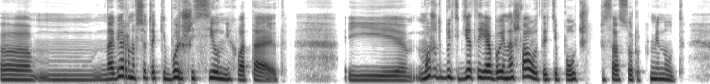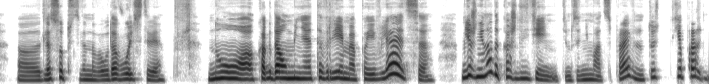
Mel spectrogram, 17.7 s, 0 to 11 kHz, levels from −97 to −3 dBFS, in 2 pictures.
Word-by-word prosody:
эм, 185 -1 -3
наверно, 260 +7 +3
всё-таки 240 -1 -3
больше 240 +2 +2
сил 245 +1 +2
не 210 -1 +1
хватает. 180 -2 -1 0.8
И 170 -1 -2
может 270 +4 +1
быть, 260 -3 -2
где-то 280 +5 +1
я 255 -1 +6
бы 250 +2 +3
и - - +3
нашла 260 +5 +3
вот 220 -6 +1
эти 205 +2 -2
полчаса, 190 0 -3
40 185 -2 -6
минут, 205 -6 -1 0.5
э, 165 0 -5
для 200 +2 0
собственного 190 -7 -4
удовольствия. 195 -2 -1 0.5
Но, 215 -2 +4
когда 245 +2 +6
у 240 - +6
меня 230 -1 +4
это 235 +3 -2
время 235 -4 +1
появляется, 210 - +1 0.3
мне 305 +7 +4
же 295 - -1
не 305 - +5
надо 420 -2 +2
каждый 230 -5 -3
день 190 -6 -4
этим 165 +2 -11
заниматься, 175 -1 -5
правильно? 240 - -2
То 275 +8 -6
есть 275 - -15 0.2
я 315 - -2
про 315 0 -1
210 Hz, 150 wpm, -23 LUFS, 185-250 Hz, 0.8 s, я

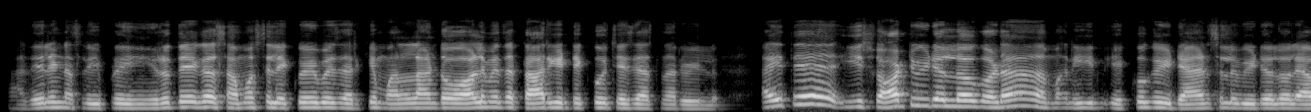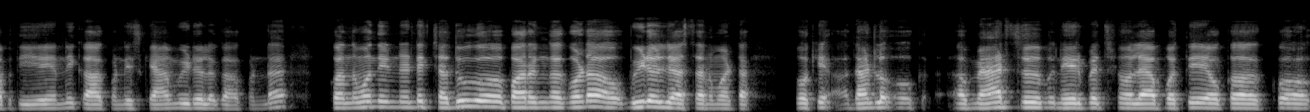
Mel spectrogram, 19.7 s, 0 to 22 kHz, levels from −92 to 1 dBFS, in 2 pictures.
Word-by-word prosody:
అదేలెండసలు 160 +2 -4
ఇప్పుడు 155 +1 -6
ఈ - - -1
నిరుద్యోగ 185 +4 +1 0.2
సమస్యలెక్కువైపోయేసరికి, 175 -1 -1
మనలాంటి 165 +2 0
వాళ్ళ 170 +3 +6
మీద 180 -1 -1
టార్గెట్ 170 +1 +3
ఎక్కువ 170 +2 -2
చేసేస్తున్నారు 150 -2 -3
వీళ్ళు. 130 -1 -10 0.4
అయితే 235 +6 0 0.4
ఈ - - -3
షార్ట్ 215 +4 +4
వీడియో‌ల్లో 225 -3 +3
గూడా 190 +3 +4 0.3
మరి 170 -1 -9
ఇ - - -10 0.2
ఎక్కువగా 180 +5 -4
ఈ - - -2
డాన్స్‌లు 155 +3 -2
వీడియో‌లు 155 0 0
లేపోతే 145 0 -2
ఇయన్నీ 150 +3 -5
కాకుండా 145 0 -3
ఈ 140 - -21
స్కామ్ 150 +2 -5
వీడియో‌లో 155 -1 -1
కాకుండా 135 +4 -10 0.4
కొంతమందేంటంటే, 190 +2 -1
చదువు 205 +4 +3 0.2
పరంగా 180 0 +2
గూడా 195 +2 +6 0.3
వీడియో‌లు 195 0 +4
చేస్తారన్నమాట. 150 -2 -1 0.5
ఓకే. 165 +3 -3
ఆహ్, - - -16
దాంట్లో 170 +3 +2 0.2
ఒక - - -18 0.3
ఆహ్, 155 - 0
మ్యాథ్స్ 180 +3 +2 0.3
నేర్పించడం 165 0 0
లేపోతే 155 +2 +2 0.2
ఒక 155 +1 -6 0.3
కొ 165 - 0
165 Hz, 140 wpm, -23 LUFS, 155-180 Hz, 0.5 s, వాళ్ళ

